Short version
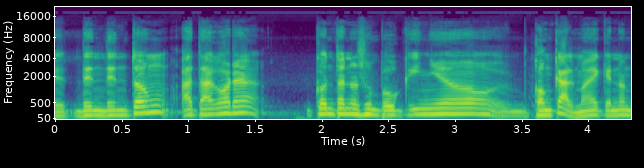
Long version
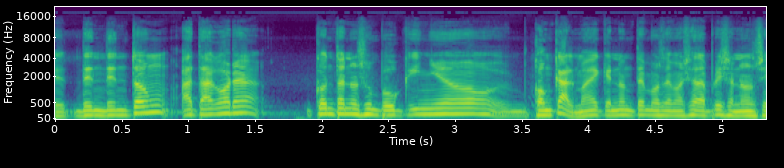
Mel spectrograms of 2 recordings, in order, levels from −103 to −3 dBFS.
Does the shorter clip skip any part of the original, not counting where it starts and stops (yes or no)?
no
